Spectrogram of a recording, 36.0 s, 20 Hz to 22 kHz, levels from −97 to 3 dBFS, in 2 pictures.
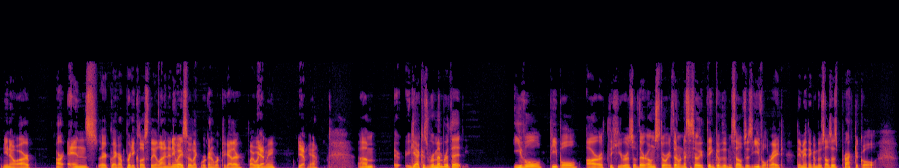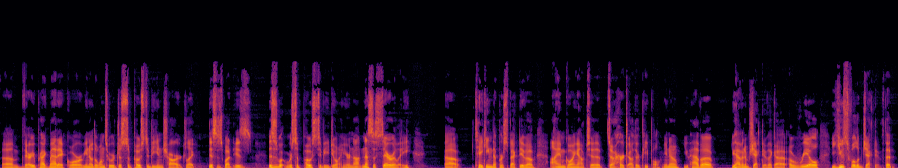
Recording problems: none

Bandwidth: 14 kHz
